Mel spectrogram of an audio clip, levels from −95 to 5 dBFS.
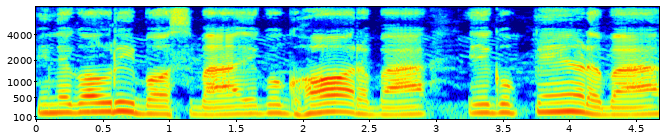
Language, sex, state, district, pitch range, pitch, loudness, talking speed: Bhojpuri, male, Uttar Pradesh, Ghazipur, 145-180 Hz, 165 Hz, -16 LUFS, 130 wpm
